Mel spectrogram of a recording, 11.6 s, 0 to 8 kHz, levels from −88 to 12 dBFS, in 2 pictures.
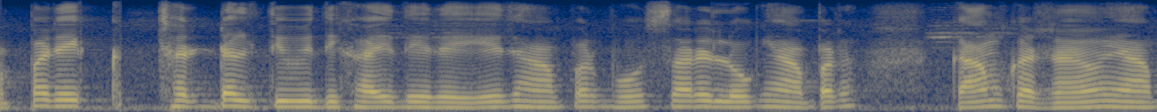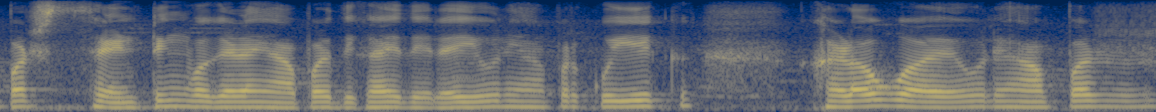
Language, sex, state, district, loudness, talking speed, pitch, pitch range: Hindi, male, Bihar, Jahanabad, -17 LUFS, 230 wpm, 150 Hz, 140-155 Hz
